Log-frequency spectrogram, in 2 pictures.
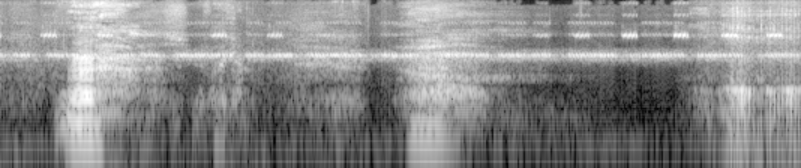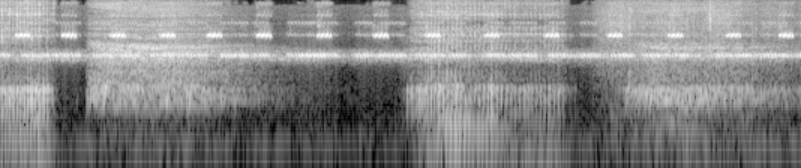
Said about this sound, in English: That's probably just the crickets.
